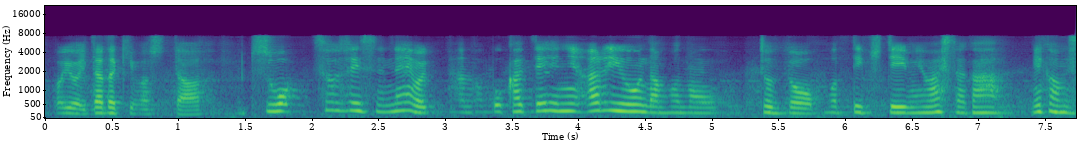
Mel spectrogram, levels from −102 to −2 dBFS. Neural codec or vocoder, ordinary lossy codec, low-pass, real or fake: codec, 16 kHz, about 1 kbps, DyCAST, with the encoder's durations; none; 7.2 kHz; fake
